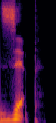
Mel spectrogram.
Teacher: Think about that hard stop for the p in pat, or that buzzing friction for the z in zip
